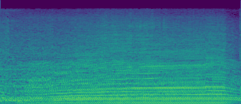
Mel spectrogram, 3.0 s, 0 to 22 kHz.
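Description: Car engine revving during a drag race in the video game GTA 5, a loud, steady droning roar whose pitch climbs gradually before dropping off slightly at the end.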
